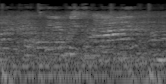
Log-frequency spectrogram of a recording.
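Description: Background hubbub of children playing and calling out, with faint distant voices and no close speech.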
